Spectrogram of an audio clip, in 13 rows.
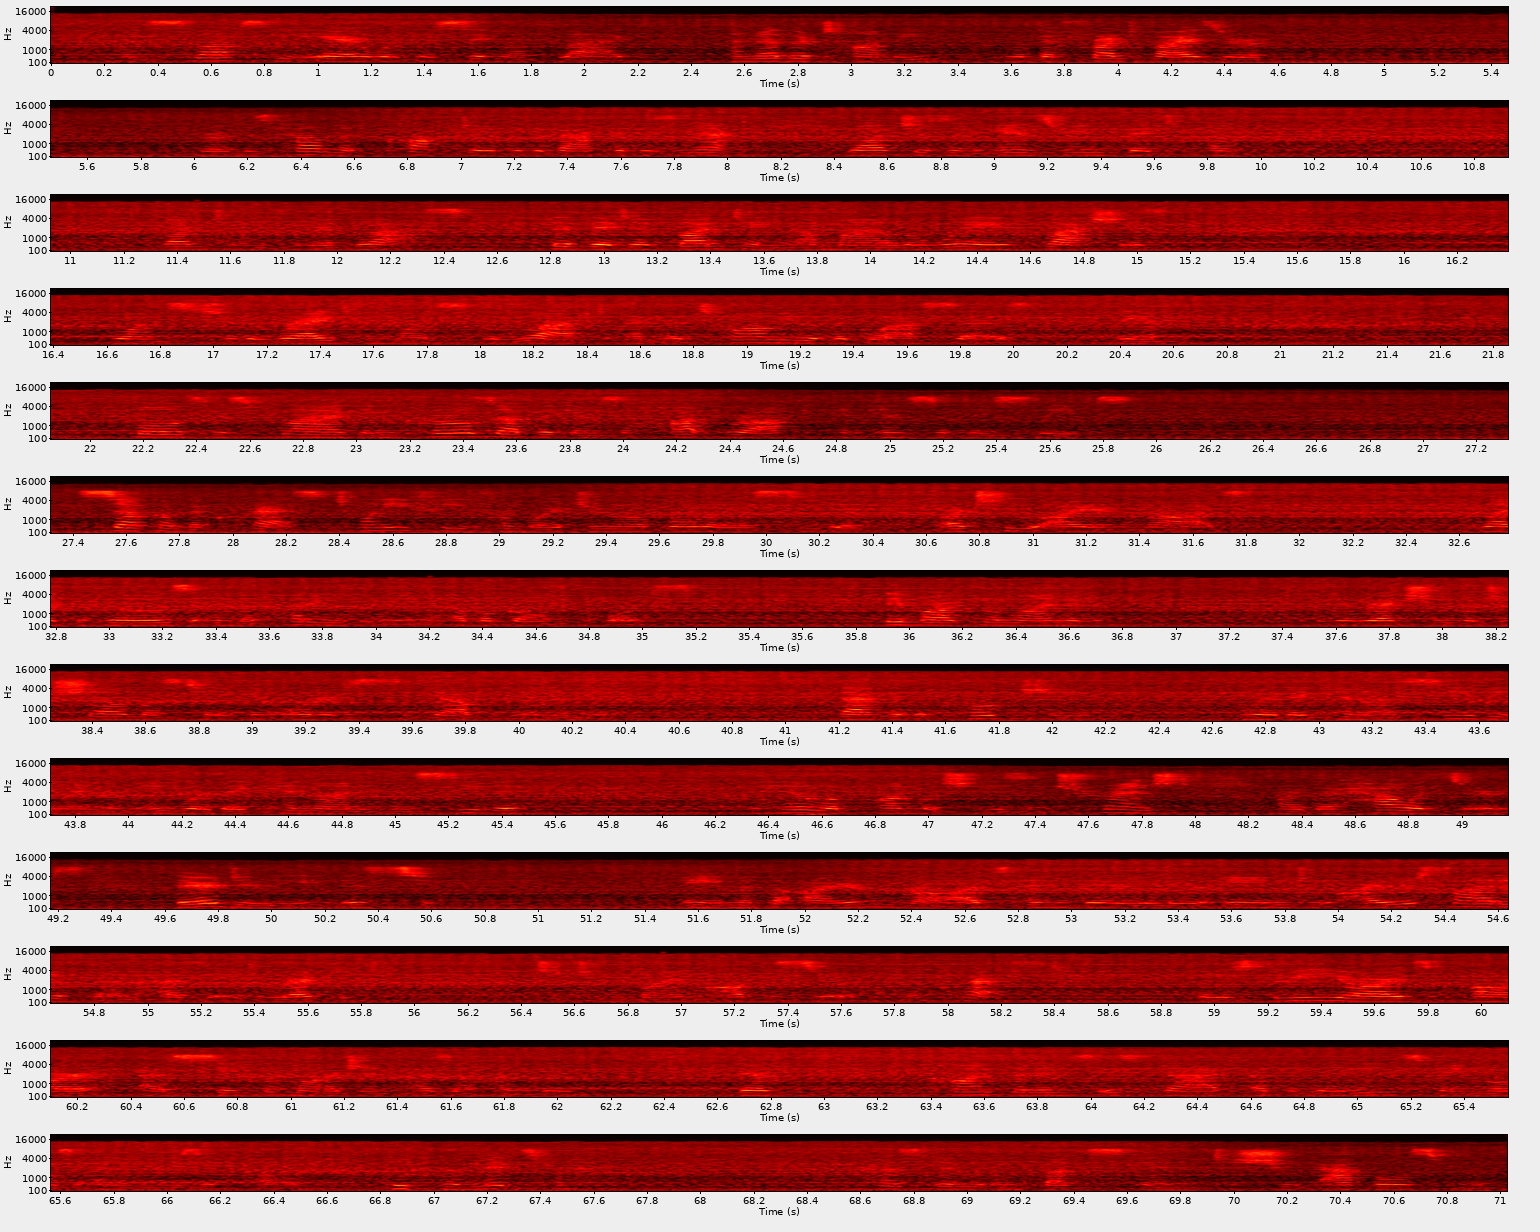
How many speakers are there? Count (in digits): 1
